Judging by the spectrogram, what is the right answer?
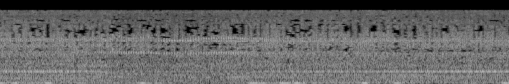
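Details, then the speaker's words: Engine with sharp hiss and fast puffing heard when releasing the throttle, plus ticking on acceleration; suspected left-side exhaust pipe leak, not confirmed. "个声音一般是排气管漏气或者活塞漏气。现在我们听到应该是左边这个排气管漏气了，听到那个声音没有？"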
